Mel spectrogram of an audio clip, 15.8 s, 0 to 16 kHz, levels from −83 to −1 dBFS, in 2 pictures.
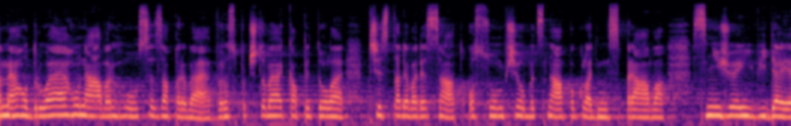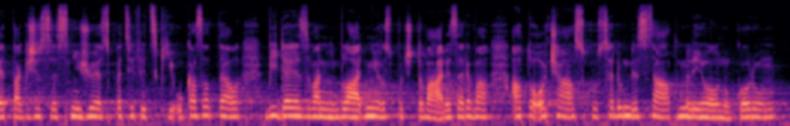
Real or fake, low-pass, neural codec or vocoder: real; 14.4 kHz; none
